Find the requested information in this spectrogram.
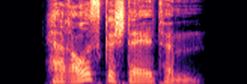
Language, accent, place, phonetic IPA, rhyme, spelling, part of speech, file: German, Germany, Berlin, [hɛˈʁaʊ̯sɡəˌʃtɛltəm], -aʊ̯sɡəʃtɛltəm, herausgestelltem, adjective, De-herausgestelltem.ogg
- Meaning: strong dative masculine/neuter singular of herausgestellt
